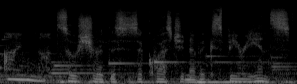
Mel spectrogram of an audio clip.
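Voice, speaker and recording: Tactful, lively-toned young woman. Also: extremely low pitch, normal speed. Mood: thoughtful. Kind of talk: scripted video game dialogue. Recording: music clearly under the voice.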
